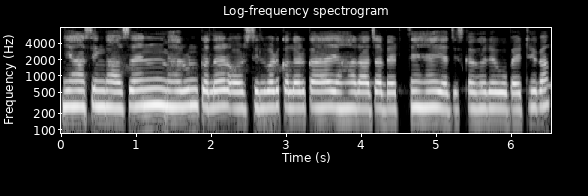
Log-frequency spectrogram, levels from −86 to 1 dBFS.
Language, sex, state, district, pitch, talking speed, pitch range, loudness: Hindi, female, Bihar, Kishanganj, 260 Hz, 175 wpm, 250-265 Hz, -13 LUFS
